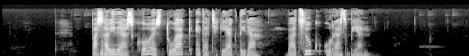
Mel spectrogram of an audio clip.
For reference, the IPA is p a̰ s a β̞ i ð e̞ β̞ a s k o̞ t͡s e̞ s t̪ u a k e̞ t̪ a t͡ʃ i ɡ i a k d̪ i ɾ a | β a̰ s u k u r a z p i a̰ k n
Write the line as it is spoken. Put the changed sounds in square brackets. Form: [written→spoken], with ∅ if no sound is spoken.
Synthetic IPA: p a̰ s a β̞ i ð e̞ [β̞→∅] a s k o̞ [t͡s→∅] e̞ s t̪ u a k e̞ t̪ a t͡ʃ i [ɡ→k] i a k d̪ i ɾ a | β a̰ [s→t͡s] u k u r a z p i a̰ [k→∅] n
